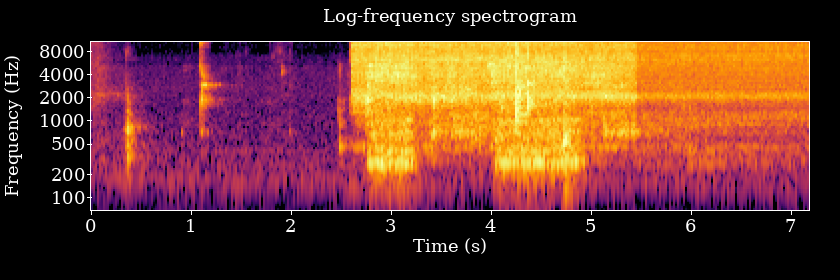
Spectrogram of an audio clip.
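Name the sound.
tap water running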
